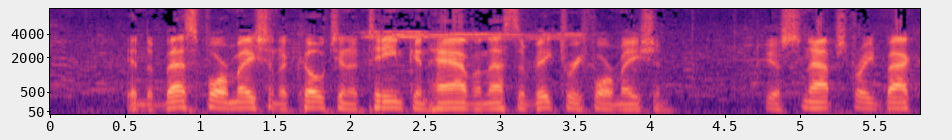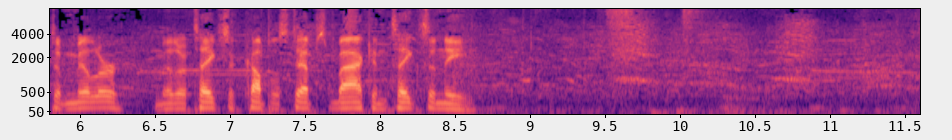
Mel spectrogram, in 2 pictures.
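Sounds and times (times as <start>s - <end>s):
stunned stadium crowd murmuring at Fairview: 0.0s - 11.5s
speech: 0.5s - 8.8s.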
